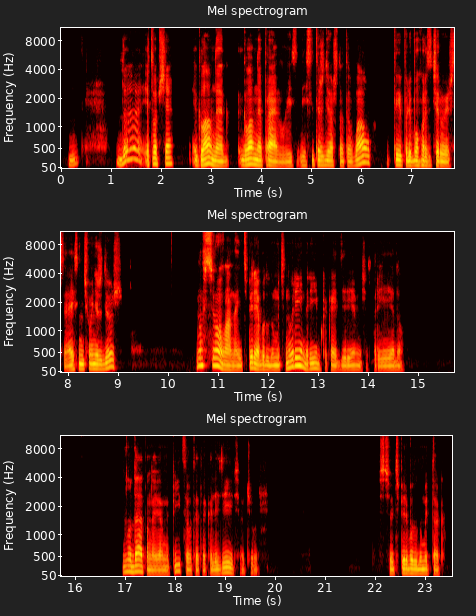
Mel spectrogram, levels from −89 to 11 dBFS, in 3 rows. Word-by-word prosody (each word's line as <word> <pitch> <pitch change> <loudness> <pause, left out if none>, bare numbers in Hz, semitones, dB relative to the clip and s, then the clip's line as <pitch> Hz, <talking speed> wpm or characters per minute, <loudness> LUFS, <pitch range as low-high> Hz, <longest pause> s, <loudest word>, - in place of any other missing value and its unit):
М, - - -6
вот. - - -17 0.8
Да, 230 -1 -1
это 135 - -2
вообще 135 +2 +2 0.4
главное 110 -3 +4
г 95 - -9 0.2
главное 115 -2 +5
правило. 90 -5 +2
Если 90 +3 -7
если 100 +2 -5
ты 110 0 +1
ждешь 105 -1 +1
что-то 95 -2 -4
вау, 155 - +2 0.4
ты 115 -2 +3
по-любому 100 0 +2
разочаруешься, 90 -3 0
а - - +1
если 100 +3 -1
ничего 110 +1 +1
не 110 -1 +4
ждешь 125 +10 -1 1.5
Ну, 180 +1 +3
всё, 180 -1 +5
ладно, 90 -2 +1
и - - -6
теперь 130 +4 +1
я 105 - +5
буду 95 -1 -1
думать: 95 0 -1
"Ну, 135 +6 +1
Рим 180 -6 +4
Рим, 115 +2 -1
какая-то 95 -3 -6
деревня, 90 0 -4
щас - - -19
приеду". 85 0 -5 2.2
Ну 135 +1 -2
да, 140 +1 +3
там, 85 - -5
наверно, 85 0 -4
пицца, 145 -9 -6
вот 90 - -8
это, 80 -1 -6
Колизеи, 105 +6 -2
всё, - - -15
чего - - -12
уж. - - -26 2.2
Всё, 90 - -3
теперь 100 - -1
я - - 0
буду 100 -1 +2
думать 95 0 -1
так. 85 - -8
100 Hz, 140 wpm, -24 LUFS, 90-125 Hz, 2.2 s, главное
